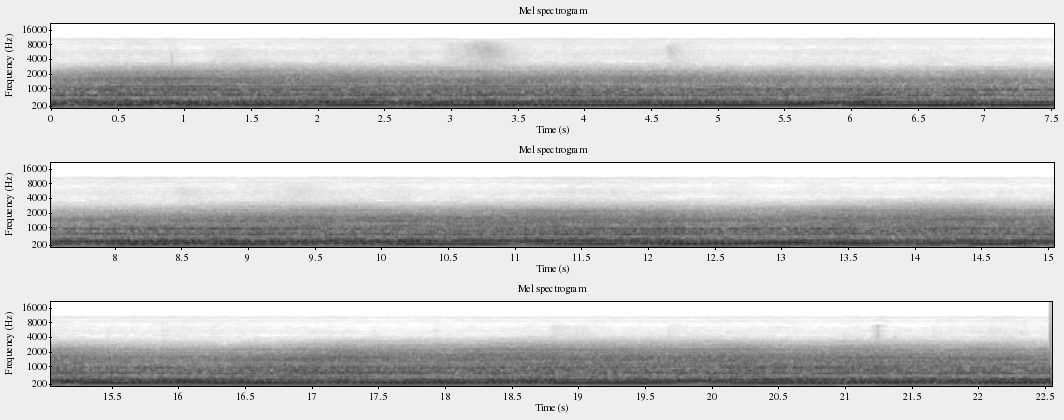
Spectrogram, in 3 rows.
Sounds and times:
Music: 0.0 - 22.5.

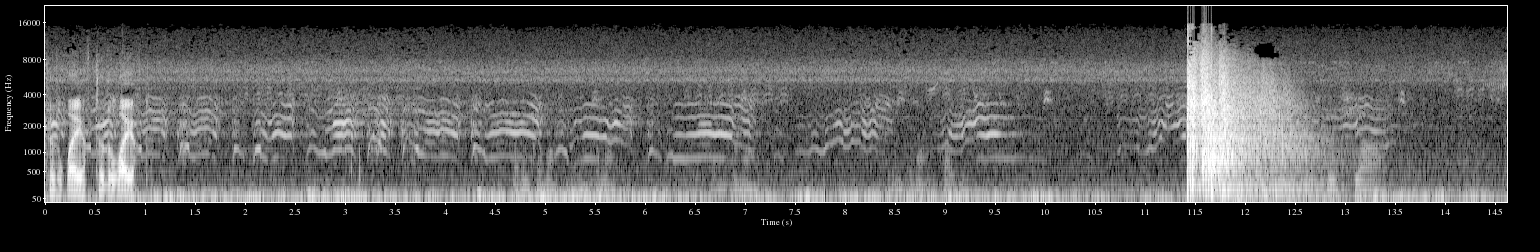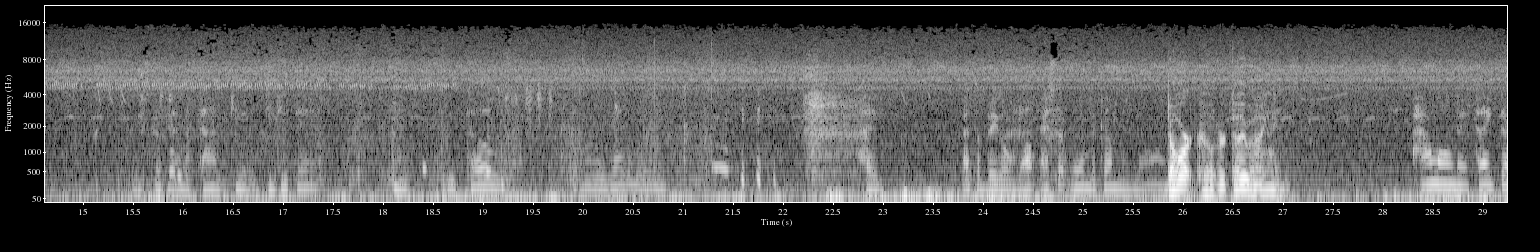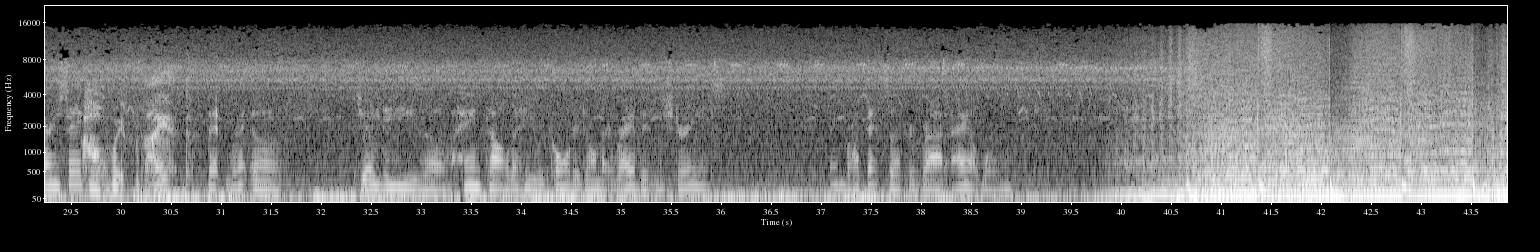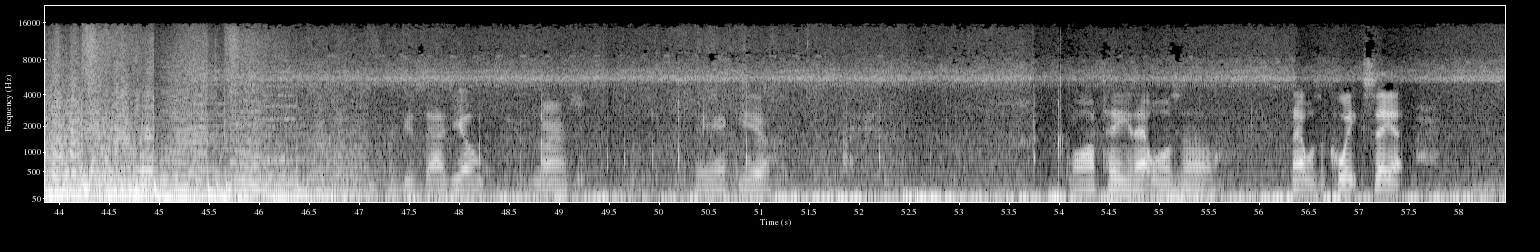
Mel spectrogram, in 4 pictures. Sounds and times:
Insect: 0.0 - 58.4
Outside, rural or natural: 0.0 - 58.4.

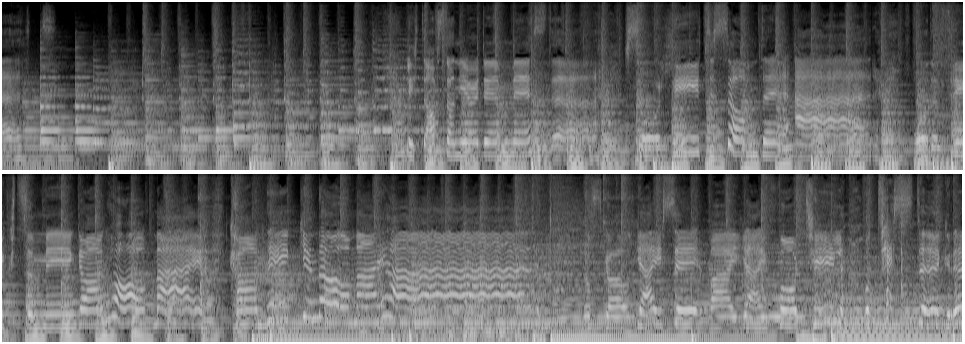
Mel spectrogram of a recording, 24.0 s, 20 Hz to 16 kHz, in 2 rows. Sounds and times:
Music: 0.0 - 24.0.

